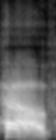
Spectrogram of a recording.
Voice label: "have", female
